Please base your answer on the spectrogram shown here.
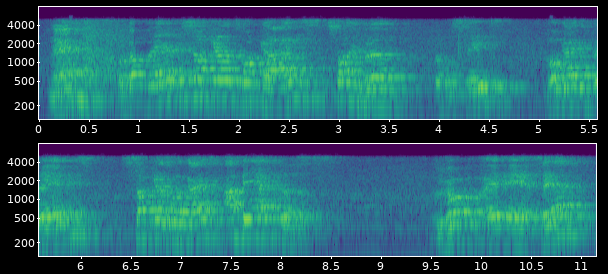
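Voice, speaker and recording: Brazilian male Hebrew teacher, high voice, coaxing classroom patter, distant muffled recording. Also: a little hiss or hum. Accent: Brazilian Portuguese. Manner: explains step by step, keeps checking with "tá certo?". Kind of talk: classroom lecture. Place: church classroom. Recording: muffled, echoey room, distant mic.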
